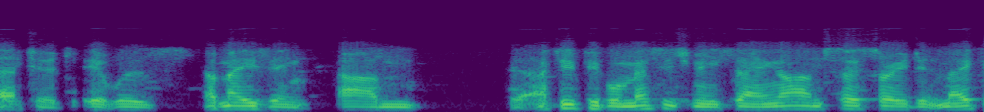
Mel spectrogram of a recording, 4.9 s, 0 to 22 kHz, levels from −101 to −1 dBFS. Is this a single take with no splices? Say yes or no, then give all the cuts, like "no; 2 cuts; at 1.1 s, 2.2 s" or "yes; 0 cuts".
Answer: yes; 0 cuts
